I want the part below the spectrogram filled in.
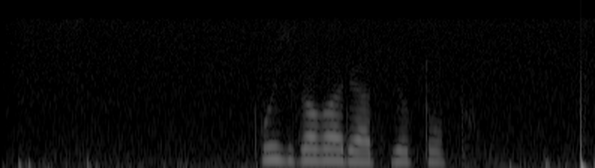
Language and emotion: Russian, neutral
